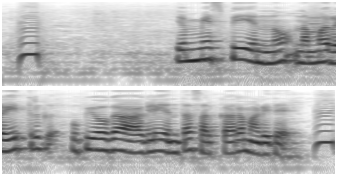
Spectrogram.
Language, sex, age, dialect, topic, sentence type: Kannada, female, 56-60, Mysore Kannada, agriculture, statement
